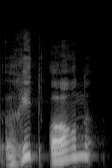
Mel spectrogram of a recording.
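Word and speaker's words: Giethoorn: Quelle est la particularité de la ville de Riethoorn, c'est à peu près comme ça qu'on prononce, aux Pays-Bas ?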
